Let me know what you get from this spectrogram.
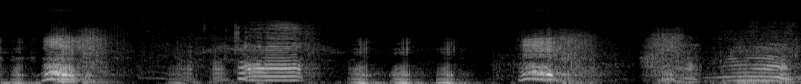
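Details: Hippopotamus calling: two loud, deep honking bursts about five seconds apart, each run through with throbbing low grunts, with shorter pulsed grunts and a drawn-out harmonic bellow between them.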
